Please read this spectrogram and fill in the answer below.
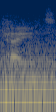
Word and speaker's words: Keynes: This is Keynes' approach, the Keynesian approach, I should say, Keynes. I always forget how to pronounce his name.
